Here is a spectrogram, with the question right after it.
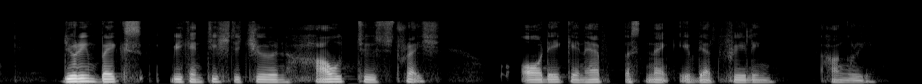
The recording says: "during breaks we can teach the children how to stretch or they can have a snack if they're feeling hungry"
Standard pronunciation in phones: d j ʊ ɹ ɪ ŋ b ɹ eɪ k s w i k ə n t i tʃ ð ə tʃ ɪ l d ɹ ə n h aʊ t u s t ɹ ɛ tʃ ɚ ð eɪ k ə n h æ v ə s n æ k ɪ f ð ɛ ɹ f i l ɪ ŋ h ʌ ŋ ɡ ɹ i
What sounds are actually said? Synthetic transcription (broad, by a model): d j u ɹ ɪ ŋ b eɪ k s w i k ə n t i tʃ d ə tʃ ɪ l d ɹ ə n h aʊ t u s t ɹ ɛ tʃ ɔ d eɪ k ə n h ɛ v ə s n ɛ k ɪ f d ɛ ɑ f i l ɪ ŋ h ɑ ŋ ɡ ɹ i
